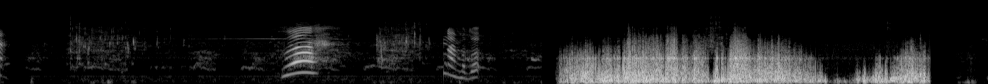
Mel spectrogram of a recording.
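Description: Water splashes loudly in bursts as someone bathes in a shallow stream, with children's voices and chatter before the splashing begins.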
